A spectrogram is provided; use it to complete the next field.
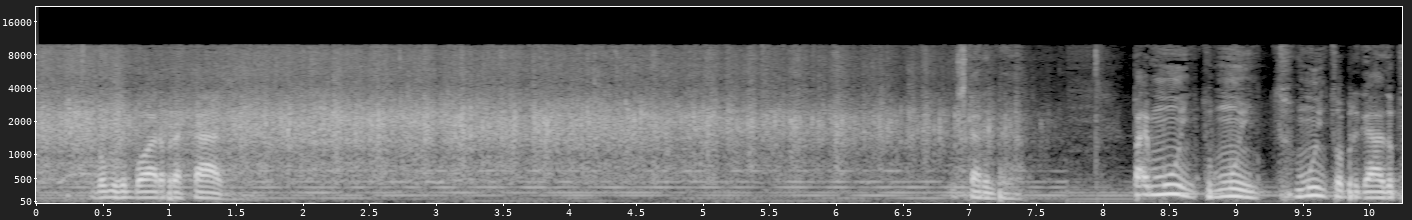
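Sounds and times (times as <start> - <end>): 
audience applauding: 0.0 - 7.7
speech: 0.4 - 1.6, 7.0 - 7.5, 8.2 - 10.2.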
